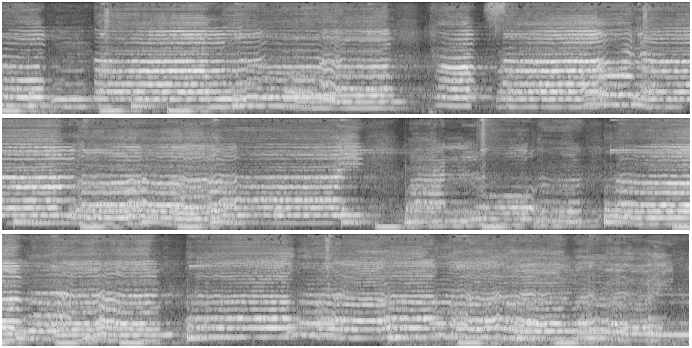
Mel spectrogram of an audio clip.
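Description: Thai classical chorus singing a royal tribute song in long, gliding sung lines, accompanied by a traditional Thai ensemble with low drum strokes every second or so.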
